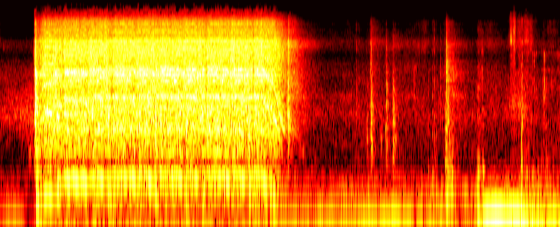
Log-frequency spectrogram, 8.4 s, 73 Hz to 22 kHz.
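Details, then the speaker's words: 1999 Jeep Cherokee XJ, long-sitting, first crank: the starter spins the engine freely, not locked and no rod knock, but the beat is uneven and it never fires; owner suspects compression on only four of six cylinders. "okay that's interesting that's spinning really nice it sounds like it's got compression on like four out of six cylinders"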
